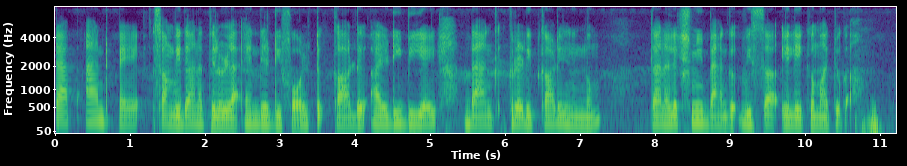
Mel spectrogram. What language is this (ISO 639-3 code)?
mal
